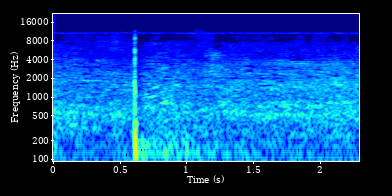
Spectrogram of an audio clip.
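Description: A steel-tip dart strikes a bristle dartboard once, a single sharp thud about half a second in, over a low steady murmur in the hall.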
